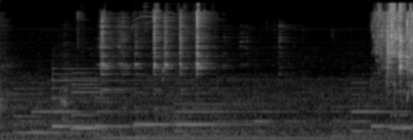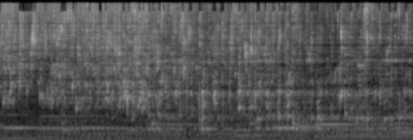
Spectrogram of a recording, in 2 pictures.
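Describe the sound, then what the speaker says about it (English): Lemon extract liquid is strained through a filter and drips and trickles faintly into a container, starting as light, sparse drops and turning into a steadier pour midway. "we will strain out the residue and keep only the clear extracted liquid"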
